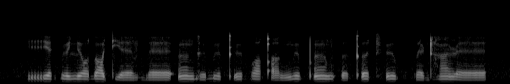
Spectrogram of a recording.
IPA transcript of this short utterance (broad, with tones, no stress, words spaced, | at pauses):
rʲɛ˧k͡pʏ˧lʲɔ˧ ɗɒ˧tʲɛː˨vbɛː˨ ʔə̃ː˧ɡʏ˨˦ɓʏ˧ kʼʏ˧ɠɔ˧qʼɤ˨ ŋ͡mʏ˦ pʼə̃ː˦vʔə˨ kʼə˦t͡sʼʏː˦kʷ pɛ˧ɖʱã˦ ɭɛː˦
